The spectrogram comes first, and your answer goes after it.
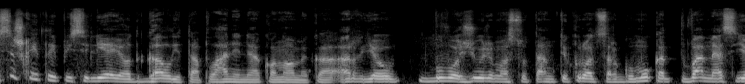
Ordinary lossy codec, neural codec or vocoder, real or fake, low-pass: AAC, 64 kbps; vocoder, 44.1 kHz, 128 mel bands every 256 samples, BigVGAN v2; fake; 14.4 kHz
